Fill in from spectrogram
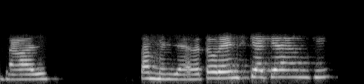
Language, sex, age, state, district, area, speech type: Hindi, female, 18-30, Madhya Pradesh, Harda, urban, conversation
